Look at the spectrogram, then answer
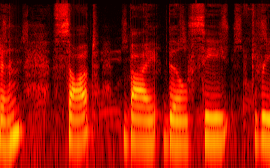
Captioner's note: speaking French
